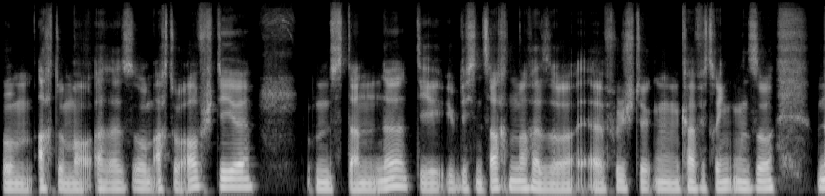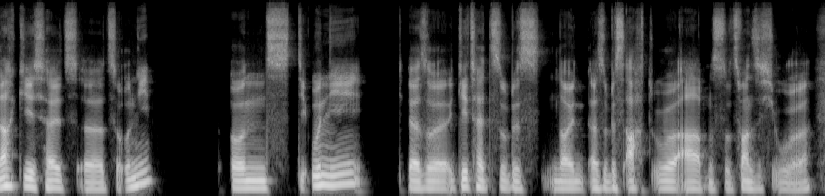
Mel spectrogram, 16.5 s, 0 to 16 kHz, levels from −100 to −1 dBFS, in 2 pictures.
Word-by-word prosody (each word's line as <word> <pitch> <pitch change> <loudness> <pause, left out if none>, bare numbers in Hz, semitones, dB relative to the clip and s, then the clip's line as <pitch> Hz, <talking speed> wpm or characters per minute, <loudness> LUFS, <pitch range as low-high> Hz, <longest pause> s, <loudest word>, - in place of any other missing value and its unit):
um 85 -3 -2
8:00 100 -1 -1
mor 85 +3 -3
a 95 -2 -2
also 90 +1 -3
8:00 - - -4
aufstehe 120 0 +1 0.6
und 90 -2 -3
dann, 85 +1 0
ne, 125 +3 +2
die 85 0 -3
üblichen 95 -1 -5
Sachen 100 +4 0
mache, 100 0 +1
also, 85 0 -1
äh, - - -3
frühstücken, 95 -2 -4
Kaffee 95 -1 -1
trinken 95 0 -2
und 90 - 0
so. 100 +2 0 0.4
Danach 130 +4 +6
gehe 125 -2 +4
ich 110 - -3
halt, 105 -2 +3
äh, 90 -1 +2
zur - - -8
Uni. 160 - +2 0.7
Und 100 0 +4 0.3
die 105 - -6
Uni, 145 +4 +4 0.4
also 100 -1 +4
geht 115 +4 +1
halt 105 -3 +2
so 105 -3 -2
bis 95 -2 -3
21:00 95 -2 +1
also 100 -1 -1
bis 100 0 -1
20:00 100 0 +1
Uhr 100 - +3
abends, 90 -3 +1
so 90 - -7
20:00. 90 0 -3
100 Hz, 160 wpm, -26 LUFS, 90-105 Hz, 0.7 s, Danach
